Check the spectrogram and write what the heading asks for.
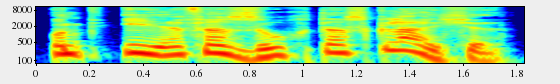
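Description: A man's voice: high-pitched, very animated, slow pace, husky, no echo, clean studio sound, voice pushed up, full character voice. A man voicing a self-assured young princess who speaks frankly and cuttingly in a storybook reading. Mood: cool.

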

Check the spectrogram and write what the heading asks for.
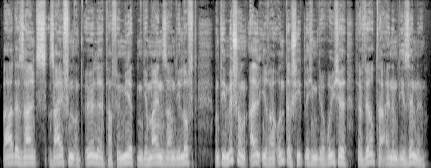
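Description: A man narrates a fantasy novel in an even, measured way, his voice at a middle pitch. The sound is dry and close, with no room around it. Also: no room sound. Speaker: audiobook narrator.

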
